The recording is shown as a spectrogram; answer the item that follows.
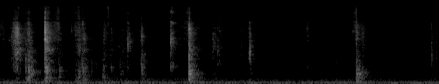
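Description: Tarot cards being shuffled and handled by hand: a quick run of crisp card clicks for about two seconds, then a few scattered clicks as cards are set down on the table.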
